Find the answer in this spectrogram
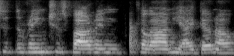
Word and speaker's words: Killarney: Is it the Rangers Bar in Killarney? I don't know. It's not Killarney, it's Killarney. Killarney.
